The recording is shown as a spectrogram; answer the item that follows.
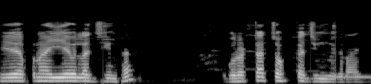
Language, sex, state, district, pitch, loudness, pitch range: Hindi, male, Bihar, Bhagalpur, 160 Hz, -18 LUFS, 140-170 Hz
